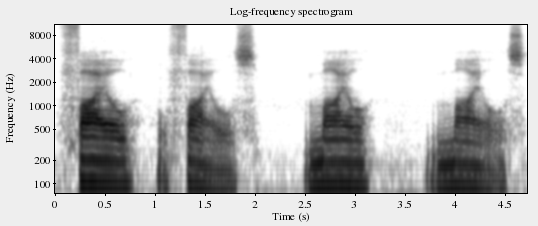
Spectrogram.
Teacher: It's the I vowel, which begins with lots of open space, much more open space in comparison to A.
